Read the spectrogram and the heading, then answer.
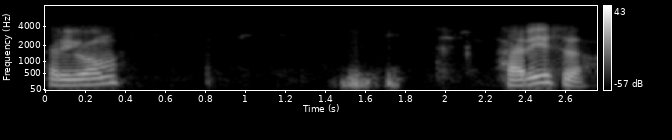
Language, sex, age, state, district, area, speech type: Sanskrit, male, 18-30, Uttar Pradesh, Mirzapur, rural, conversation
